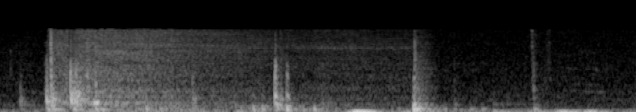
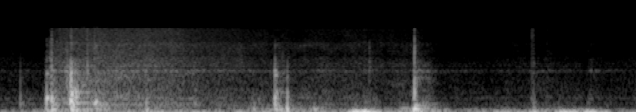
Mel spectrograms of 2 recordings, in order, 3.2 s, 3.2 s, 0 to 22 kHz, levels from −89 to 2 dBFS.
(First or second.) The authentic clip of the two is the first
